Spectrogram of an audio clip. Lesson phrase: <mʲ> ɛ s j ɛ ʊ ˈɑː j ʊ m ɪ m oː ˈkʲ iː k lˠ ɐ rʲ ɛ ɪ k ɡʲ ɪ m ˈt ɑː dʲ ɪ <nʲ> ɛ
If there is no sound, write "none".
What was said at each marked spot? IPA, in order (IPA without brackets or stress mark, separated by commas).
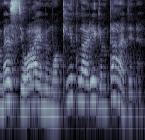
mʲ, nʲ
